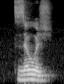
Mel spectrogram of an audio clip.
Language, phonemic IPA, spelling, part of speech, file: Moroccan Arabic, /tzaw.waʒ/, تزوج, verb, LL-Q56426 (ary)-تزوج.wav
- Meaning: 1. to get married (to each other) 2. to marry (someone), to get married (to someone) 3. to take another spouse in addition to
